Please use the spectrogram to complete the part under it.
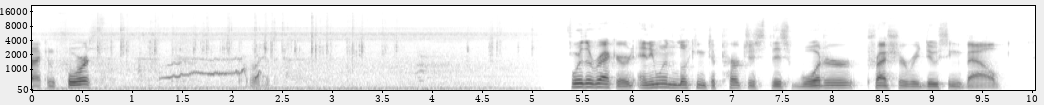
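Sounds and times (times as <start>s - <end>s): high insect drone: 0.0s - 5.1s
chicken call: 1.2s - 2.4s.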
